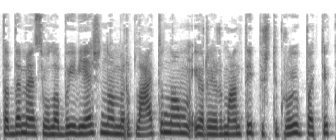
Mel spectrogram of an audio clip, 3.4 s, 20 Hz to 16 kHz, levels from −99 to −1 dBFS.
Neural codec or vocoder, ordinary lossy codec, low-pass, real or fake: none; MP3, 48 kbps; 10.8 kHz; real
